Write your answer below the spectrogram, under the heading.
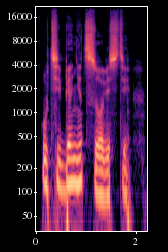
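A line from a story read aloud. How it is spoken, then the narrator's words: Mutter. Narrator (Russian): пробормотал Рауль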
